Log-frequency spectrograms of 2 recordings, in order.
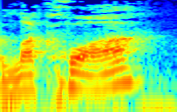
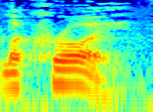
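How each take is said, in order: First: The name is pronounced the French way. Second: The name is pronounced the English way. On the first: "Lacroix Street" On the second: "everyone here pronounces it Lacroix"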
